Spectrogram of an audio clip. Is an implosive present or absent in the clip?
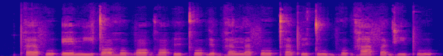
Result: present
